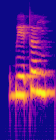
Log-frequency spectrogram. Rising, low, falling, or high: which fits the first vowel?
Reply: low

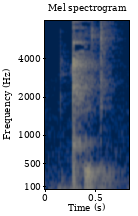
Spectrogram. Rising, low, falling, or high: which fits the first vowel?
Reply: low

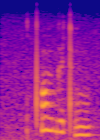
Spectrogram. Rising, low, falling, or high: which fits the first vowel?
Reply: high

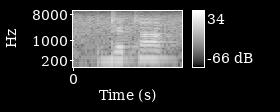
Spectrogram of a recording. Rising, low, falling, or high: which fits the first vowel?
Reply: low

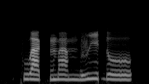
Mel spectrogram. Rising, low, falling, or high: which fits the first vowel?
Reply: low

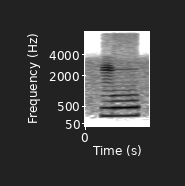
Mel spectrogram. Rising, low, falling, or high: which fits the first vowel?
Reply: high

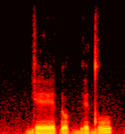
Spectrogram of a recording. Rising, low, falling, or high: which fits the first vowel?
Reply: low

